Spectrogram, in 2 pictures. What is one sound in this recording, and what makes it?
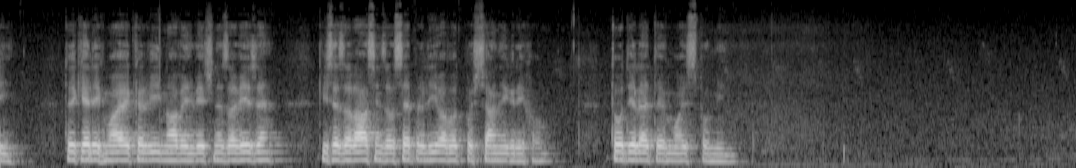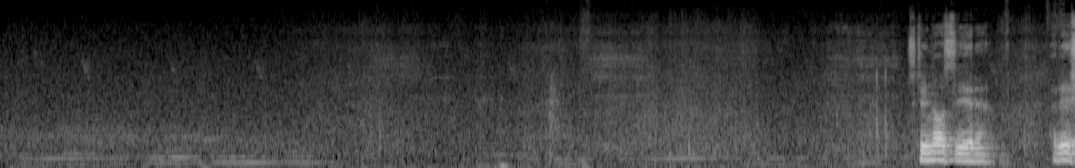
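An elderly man chants in a sung, steady voice through a microphone in a reverberant room.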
